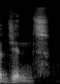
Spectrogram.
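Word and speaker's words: Djinns: उसमें बेसमेंट में क्लब होता था, जिन्स, डी जिन्स लिखता था, डी साइलेंट होता था, जिन्स।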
